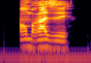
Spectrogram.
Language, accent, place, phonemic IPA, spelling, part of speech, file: French, France, Lyon, /ɑ̃.bʁa.ze/, embraser, verb, LL-Q150 (fra)-embraser.wav
- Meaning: 1. to set fire to 2. to inflame, impassion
